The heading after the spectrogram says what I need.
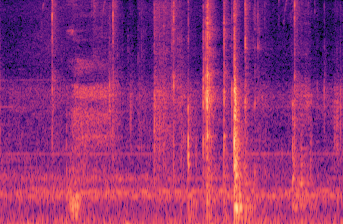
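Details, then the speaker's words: Free Dometic Americana RV fridge trying propane mode: sharp irregular igniter ticking snaps, no flame whoosh, no gas smell; control not signaling fuel on, shows "check", suspected not confirmed; electric mode works on auto. "I don't smell any gas. Really trying hard to work on gas, and it's just not getting the signal to turn on the fuel."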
